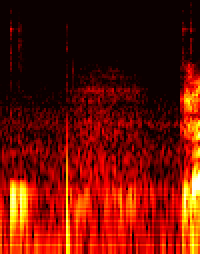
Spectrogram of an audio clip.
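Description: A single faint computer mouse click in a quiet pause, followed near the end by a voice starting to speak.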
